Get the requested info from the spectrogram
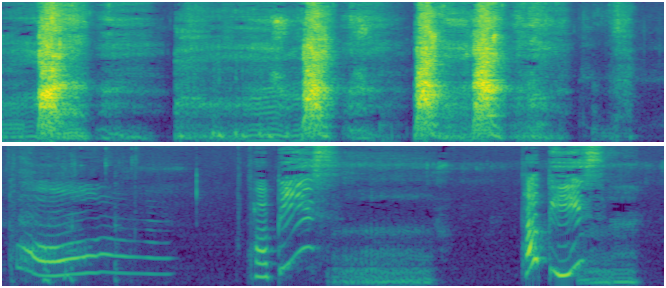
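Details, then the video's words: Puppy indoors barking at a big dog on a computer screen: sharp loud barks, one early, then a quick cluster of three, with growling between, followed by high wavering whines and a final yelp. "Cute Dog Barking at Mean Dog on Computer"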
